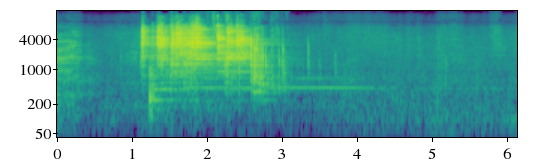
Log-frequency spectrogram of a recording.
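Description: Steel tube livestock gate and its chain latch clanking and rattling as the gate is opened, starting suddenly about a second in and lasting about a second and a half. The metal rings on after the clatter and fades out a couple of seconds later.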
